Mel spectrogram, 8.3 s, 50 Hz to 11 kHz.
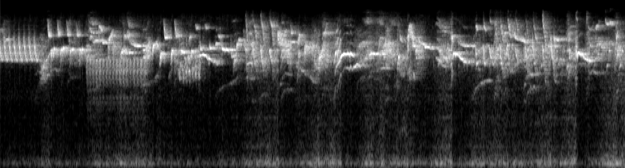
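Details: Black Siskin x Russian Canary mule, crested and 50% variegated, bred August 2009 and trained to sing European Goldfinch notes; opens with a buzzy trill, then lively continuous twittering and downslurred whistles over low hum.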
